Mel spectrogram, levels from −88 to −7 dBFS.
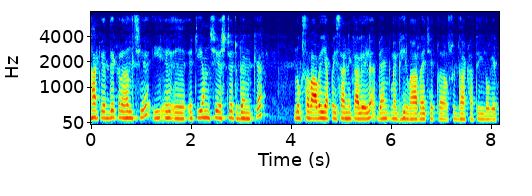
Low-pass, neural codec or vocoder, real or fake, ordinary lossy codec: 7.2 kHz; codec, 16 kHz, 8 kbps, FunCodec, trained on LibriTTS, 25 frames a second; fake; none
